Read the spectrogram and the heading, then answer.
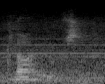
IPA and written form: naɪvz (knives)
